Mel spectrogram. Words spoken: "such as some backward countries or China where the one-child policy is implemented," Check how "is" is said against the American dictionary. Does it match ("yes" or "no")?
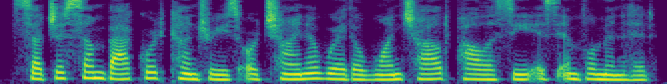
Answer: yes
